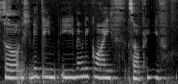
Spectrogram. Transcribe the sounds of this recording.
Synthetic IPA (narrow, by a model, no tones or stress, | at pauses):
sɔlɪsimɪndiimɛwniɡwajθsɔpʰriːv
